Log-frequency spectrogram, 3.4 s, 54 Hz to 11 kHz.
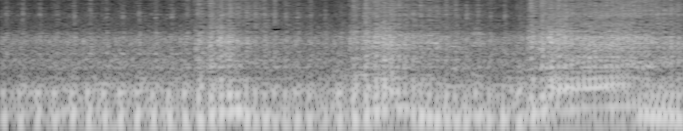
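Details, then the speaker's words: Suzuki Raider 150 single-cylinder returned after refresh for ticking: fast, even ticking over idle and revs persists; cause not yet found, to be rechecked under warranty. "O ito yung tunog ng motor ni boss. Start mo. Ayan mga boss, matiktik talaga."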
